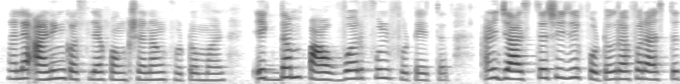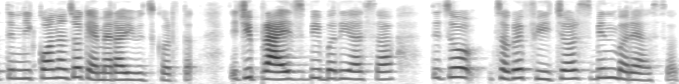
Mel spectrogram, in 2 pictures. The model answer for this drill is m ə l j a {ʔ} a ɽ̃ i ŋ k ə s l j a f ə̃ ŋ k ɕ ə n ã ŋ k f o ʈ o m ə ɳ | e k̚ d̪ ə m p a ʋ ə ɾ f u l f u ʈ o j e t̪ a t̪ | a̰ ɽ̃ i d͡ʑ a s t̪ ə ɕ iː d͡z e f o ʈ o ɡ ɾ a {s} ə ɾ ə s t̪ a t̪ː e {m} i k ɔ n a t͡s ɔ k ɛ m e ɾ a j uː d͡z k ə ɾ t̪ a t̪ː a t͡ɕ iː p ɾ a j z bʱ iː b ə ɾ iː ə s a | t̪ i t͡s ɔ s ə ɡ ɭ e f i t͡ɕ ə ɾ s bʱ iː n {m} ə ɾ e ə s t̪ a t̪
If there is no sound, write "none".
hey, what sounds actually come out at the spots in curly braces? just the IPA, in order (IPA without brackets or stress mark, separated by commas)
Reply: ʔ, f, n, b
